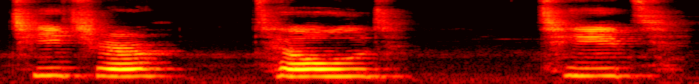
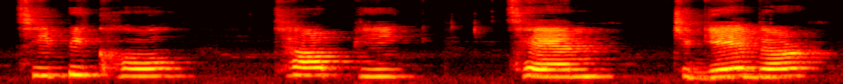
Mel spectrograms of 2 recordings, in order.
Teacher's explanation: ট সাউন্ড দিয়ে শুরু হওয়া ওয়ার্ডগুলোকে আমরা ঠ দিয়ে উচ্চারণ করব।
